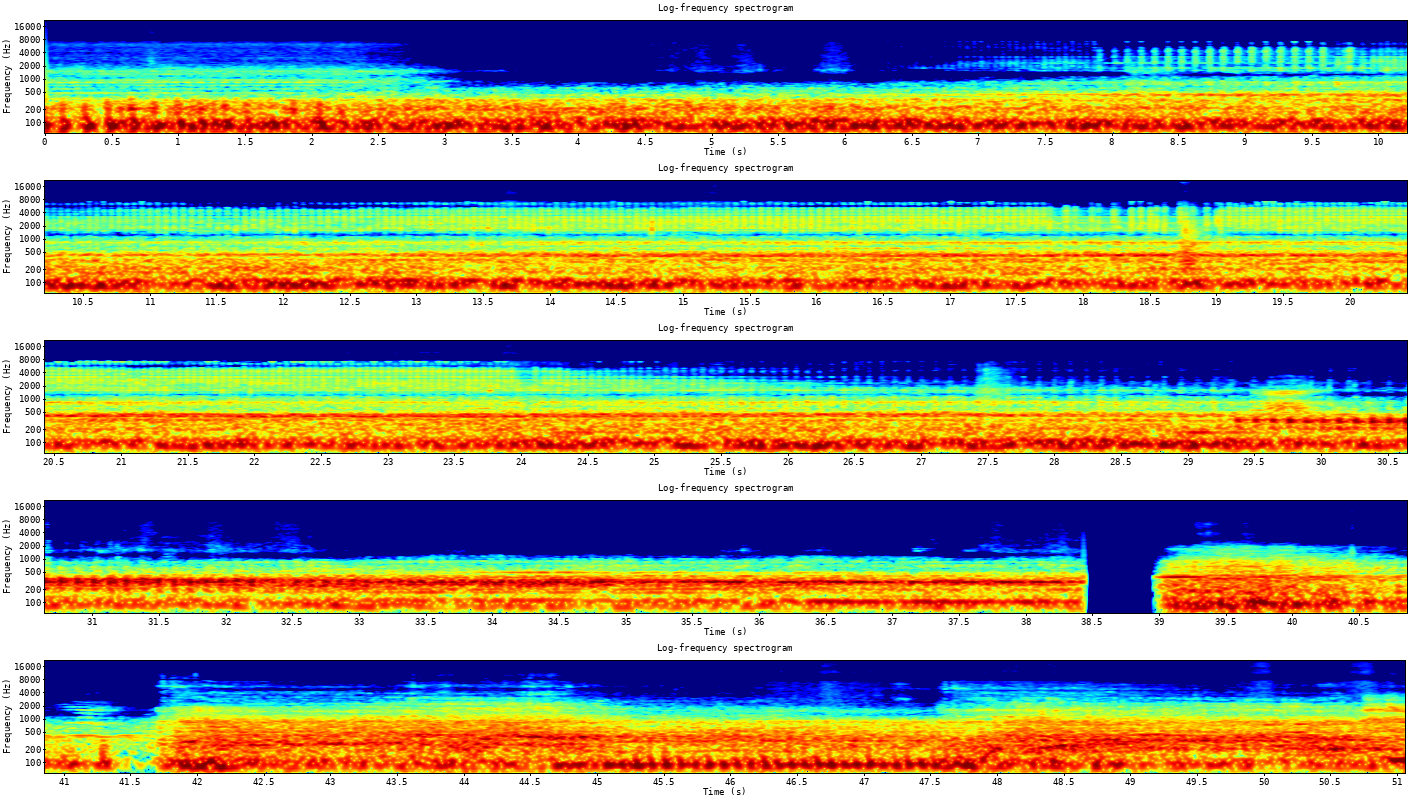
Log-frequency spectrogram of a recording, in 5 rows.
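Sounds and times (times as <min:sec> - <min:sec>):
engine running: 0:05.8 - 0:38.4, 0:41.6 - 0:51.0.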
